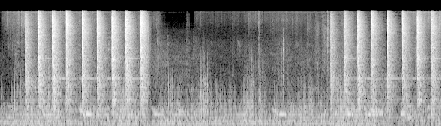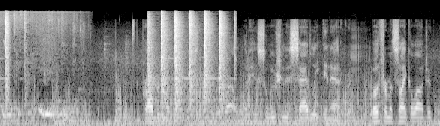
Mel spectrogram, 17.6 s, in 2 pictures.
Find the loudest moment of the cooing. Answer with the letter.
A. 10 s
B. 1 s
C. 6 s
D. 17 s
A.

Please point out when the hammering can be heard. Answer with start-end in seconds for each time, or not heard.
0.5-3.0, 6.6-9.1, 11.8-13.6.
